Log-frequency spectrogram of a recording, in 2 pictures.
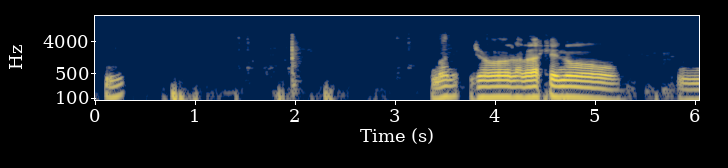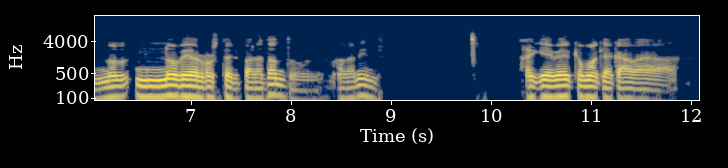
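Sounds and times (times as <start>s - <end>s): low voice murmurs: 0.0s - 0.3s
sharp clicks: 1.4s - 2.2s, 3.0s - 4.0s.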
